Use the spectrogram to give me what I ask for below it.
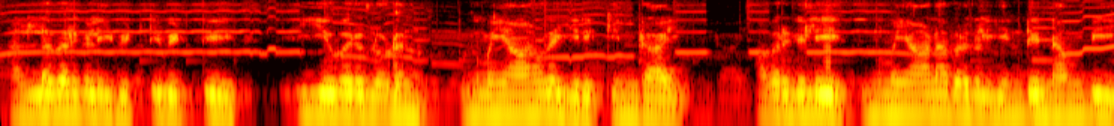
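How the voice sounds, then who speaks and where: A man voicing a gentle god, dark and flat. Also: a little high. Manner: tender, reassuring, calls the listener his child. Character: gentle divine father god consoling a devotee. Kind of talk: scripted devotional address. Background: faint instrumental music.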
